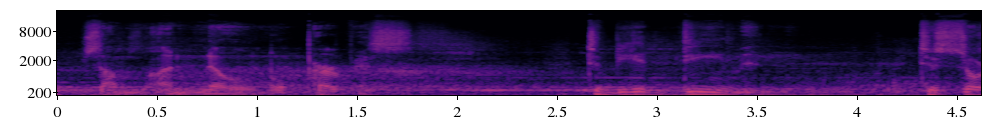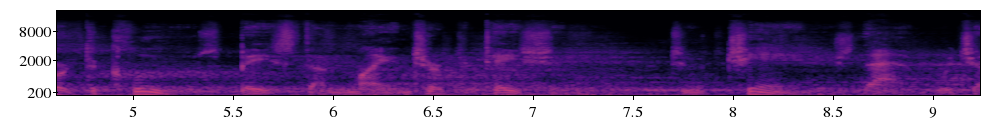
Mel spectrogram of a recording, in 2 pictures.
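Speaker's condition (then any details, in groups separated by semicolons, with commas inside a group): No condition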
